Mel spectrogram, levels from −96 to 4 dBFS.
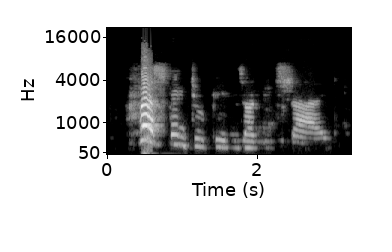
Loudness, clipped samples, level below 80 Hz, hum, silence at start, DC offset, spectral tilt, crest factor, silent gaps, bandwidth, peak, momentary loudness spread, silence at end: -13 LUFS; under 0.1%; -54 dBFS; none; 0.3 s; under 0.1%; -0.5 dB/octave; 18 dB; none; 14 kHz; 0 dBFS; 25 LU; 0.4 s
